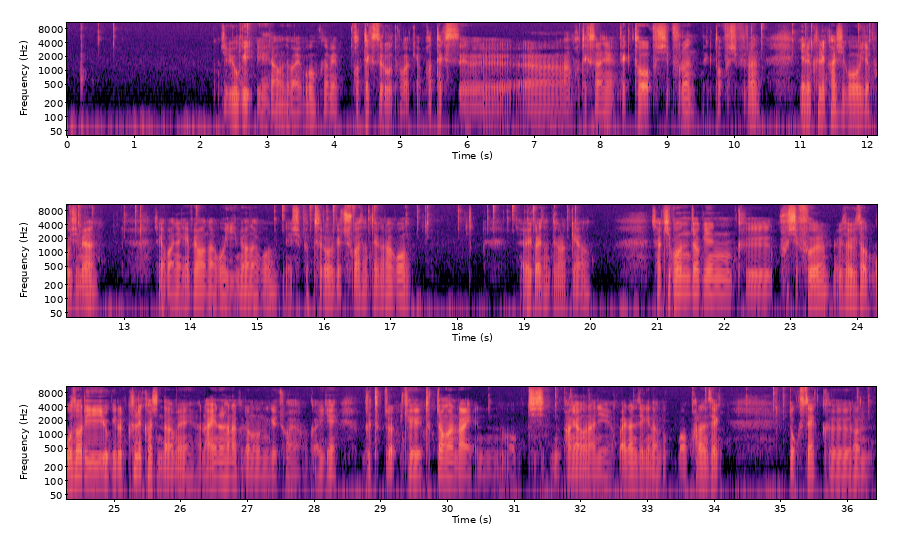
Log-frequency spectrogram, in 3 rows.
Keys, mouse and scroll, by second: 2.6 space, 11.1 shift+middle click, 12.3 shift+middle click, 13.3 shift+middle click, 15.4 shift+click, 15.9 shift+click, 16.0 shift+double click, 16.2 shift+click, 16.6 shift+click, 16.7 shift+double click, 16.9 shift+click, 17.4 shift+middle click, 18.7 shift+click, 19.0 shift+click, 19.1 shift+double click, 19.3 shift+click, 19.7 shift+middle click, 34.7 shift+middle click.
